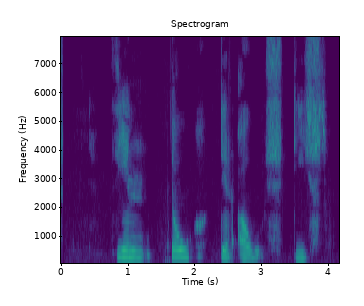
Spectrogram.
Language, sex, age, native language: Icelandic, male, 6, Icelandic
